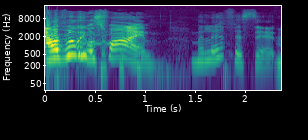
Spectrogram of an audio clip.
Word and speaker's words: Maleficent: Speaking of Magical Girls, I got to see Maleficent. Am I pronouncing that one right? – Maleficent.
